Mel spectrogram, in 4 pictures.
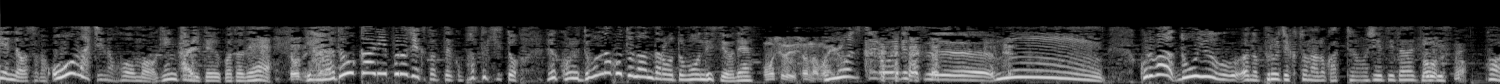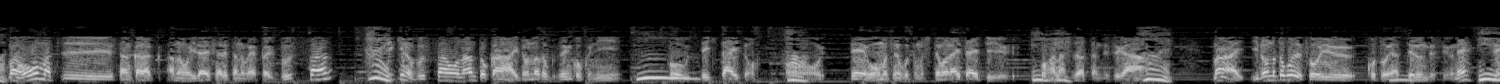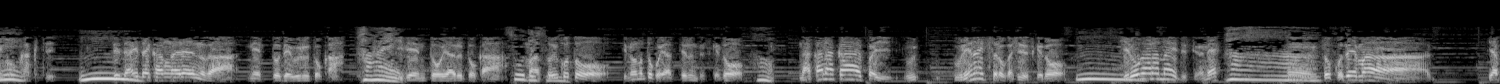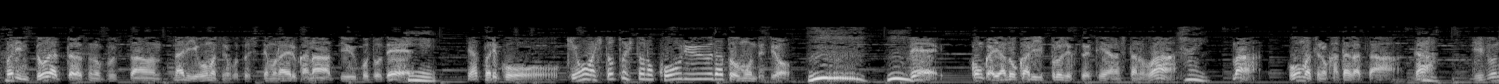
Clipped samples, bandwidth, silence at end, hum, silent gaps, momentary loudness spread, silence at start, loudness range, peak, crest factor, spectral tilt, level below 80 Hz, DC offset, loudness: under 0.1%; 6.2 kHz; 0 s; none; none; 9 LU; 0 s; 3 LU; -2 dBFS; 14 dB; -6.5 dB/octave; -56 dBFS; under 0.1%; -18 LUFS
